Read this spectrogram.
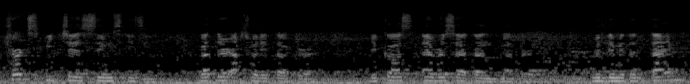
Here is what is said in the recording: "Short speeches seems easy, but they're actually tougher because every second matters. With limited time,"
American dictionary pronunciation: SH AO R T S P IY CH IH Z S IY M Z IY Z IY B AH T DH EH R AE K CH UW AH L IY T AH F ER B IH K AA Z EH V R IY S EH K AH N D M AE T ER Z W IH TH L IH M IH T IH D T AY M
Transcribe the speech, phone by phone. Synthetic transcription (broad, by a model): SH AO R T S P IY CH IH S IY M S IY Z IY B AH T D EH R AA K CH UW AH L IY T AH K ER B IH K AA S EH V R IY S EH K AH N D M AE T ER W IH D L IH M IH T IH D T AY M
